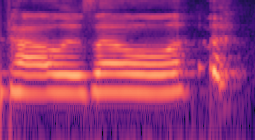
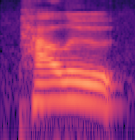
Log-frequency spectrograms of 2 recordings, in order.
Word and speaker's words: Palutzel: No, it's Palutzel. That's how you say it.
